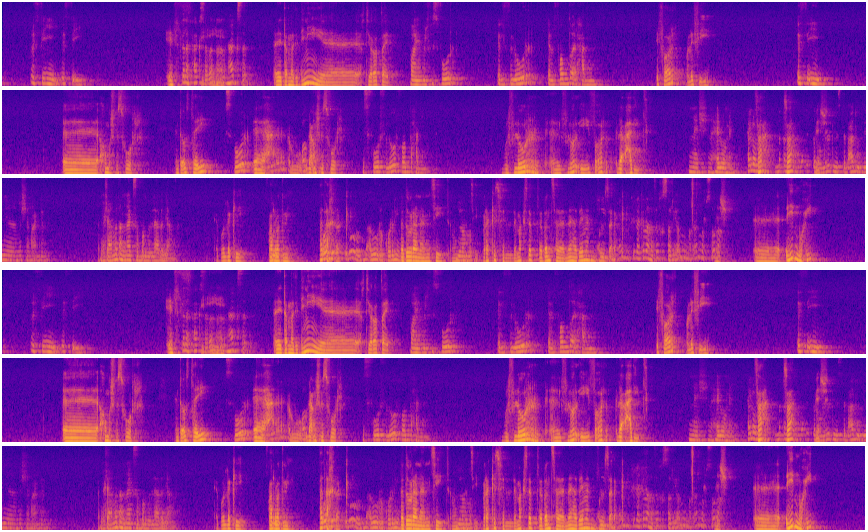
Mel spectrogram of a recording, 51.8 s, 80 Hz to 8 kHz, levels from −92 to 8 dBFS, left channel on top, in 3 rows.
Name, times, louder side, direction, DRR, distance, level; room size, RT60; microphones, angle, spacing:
voice 1, 0.6-1.7 3.6-5.0 8.2-9.1 9.9-10.6 10.9-11.9 15.9-16.4 21.9-22.2 22.6-23.0 23.3-23.6 24.5-25.8 31.0-35.5 36.5-38.1 39.9-40.1 41.0-42.6 43.6-44.1 46.4-49.0, left 1 dB, 35° left, 8 dB, 1.2 m, -28 dB
voice 2, 3.3-3.6 4.2-4.4 5.4-7.7 13.1-14.1 18.5-20.1 20.7-21.4 22.3-24.0 27.3-30.2 32.4-32.6 32.9-33.1 33.5-33.8 38.9-39.4 39.9-40.3 41.0-41.2 42.5-43.9 44.2-46.8 48.8-49.1 49.6-50.7, right 2 dB, 30° right, 14 dB, 0.4 m, -19 dB
19.5 x 6.5 x 7.9 m, 0.74 s
head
